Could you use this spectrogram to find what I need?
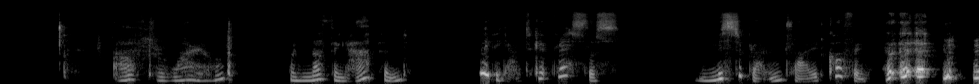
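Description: A middle-aged woman speaks calmly and expressively over an online call.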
